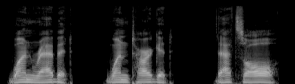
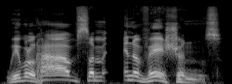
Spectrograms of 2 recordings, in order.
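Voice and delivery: higher, ringing announcement; Master Fletcher announcing; 10 semitones higher than usual. A narrator's reading. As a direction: tease the change to the crowd. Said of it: "Master Fletcher said".

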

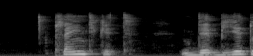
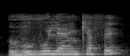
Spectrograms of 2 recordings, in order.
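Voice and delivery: Vous voulez un café asked higher, with voulez rising; offering question; 7 semitones higher, 4 dB louder, faster than usual. Shown as a demonstration. Teacher to class, offering coffee in a high rising question. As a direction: lift it like an offer. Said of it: "it's an offer".

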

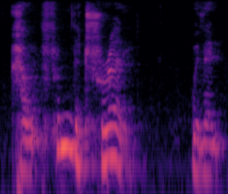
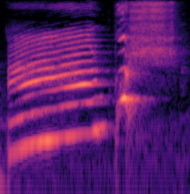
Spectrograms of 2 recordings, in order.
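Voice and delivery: high, loud swooping whoosh; thrilled takeoff call; excited whoosh; 8 semitones higher, 9 dB louder than usual. Acted. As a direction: launch the broom with a big whoosh. Broom takes off.

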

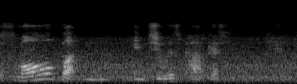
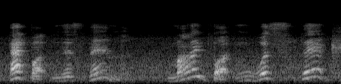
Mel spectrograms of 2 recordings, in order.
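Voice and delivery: higher, insistent Toad voice; fussy Toad; 7 semitones higher than usual. Acted. Toad protesting to Frog, higher and insistent. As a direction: Toad protesting it is not his.

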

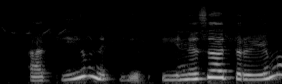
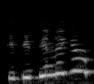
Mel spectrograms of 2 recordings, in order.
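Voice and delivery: high, loud little mouse squeak; squeaky mouse refusal; 12 semitones higher, 5 dB louder than usual. A narrator's reading. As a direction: pipe up as a second tiny mouse. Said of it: "пищить верть".

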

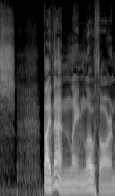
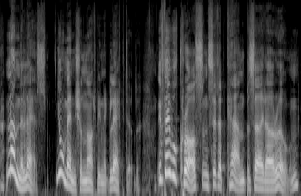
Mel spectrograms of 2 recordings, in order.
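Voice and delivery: higher, smooth courtly voice; a young noble full of smooth excuses, raised pitch; courteous Frey heir; 6 semitones higher, 5 dB louder than usual. Acted. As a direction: play a polite, eager host lord. Edwin Frey voiced in narration.

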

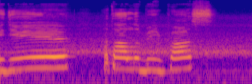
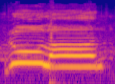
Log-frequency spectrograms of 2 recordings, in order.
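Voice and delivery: screaming football commentator; 9 dB louder, much slower than usual. Real, not acted. Announcing goal scorer.

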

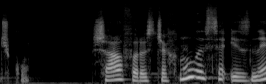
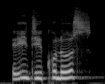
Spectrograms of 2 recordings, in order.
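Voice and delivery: high exclaimed spell; 8 semitones higher, 4 dB louder than usual. A narrator's reading. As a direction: call out the incantation, pitch up. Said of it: "вигукнув Шеймус".

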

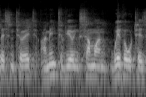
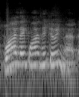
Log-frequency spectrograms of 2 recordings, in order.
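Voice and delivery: puzzled Brit; 13 semitones higher than usual. Retold or imitated. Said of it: "And you go".

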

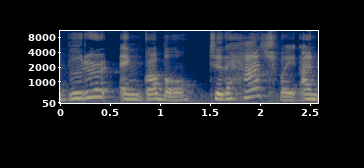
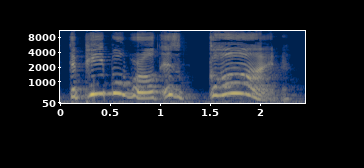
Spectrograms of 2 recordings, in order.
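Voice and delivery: alarmed; 9 semitones higher, slower than usual. A narrator's reading. Hughley's alarmed announcement.

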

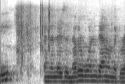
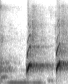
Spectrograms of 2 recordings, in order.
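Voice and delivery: very high yappy puppy bark; puppy woof. Acted. Reading to a child, high puppy woof. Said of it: "my woof is a little too high-pitched".

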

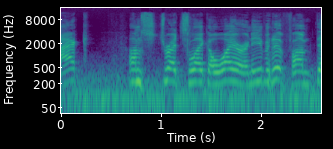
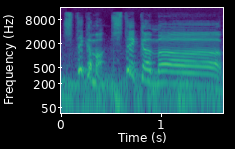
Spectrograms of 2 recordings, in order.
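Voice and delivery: slow, hammed-up robber voice; mock stick-up man; slower than usual. Lawyer pretending to rob Tommy, hammed-up and slow. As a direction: play at being a gunman, drawing it out.

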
